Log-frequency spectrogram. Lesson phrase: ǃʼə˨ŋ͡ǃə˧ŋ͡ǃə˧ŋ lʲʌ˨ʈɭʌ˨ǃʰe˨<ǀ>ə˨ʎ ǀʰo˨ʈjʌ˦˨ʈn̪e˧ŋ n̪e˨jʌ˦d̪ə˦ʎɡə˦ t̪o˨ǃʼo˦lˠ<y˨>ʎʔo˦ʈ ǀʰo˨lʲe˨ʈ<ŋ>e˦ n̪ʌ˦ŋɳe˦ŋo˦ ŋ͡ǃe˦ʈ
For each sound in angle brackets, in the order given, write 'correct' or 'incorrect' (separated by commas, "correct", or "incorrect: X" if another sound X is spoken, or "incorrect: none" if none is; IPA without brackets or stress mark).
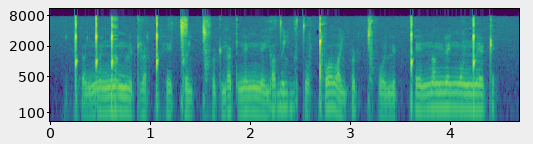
correct, incorrect: e˨, incorrect: ǃ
